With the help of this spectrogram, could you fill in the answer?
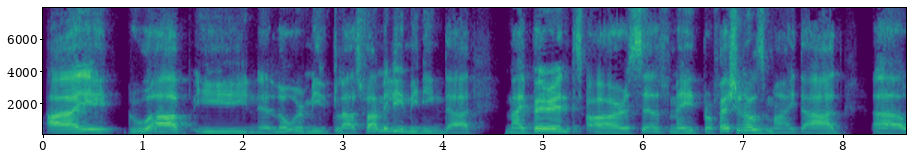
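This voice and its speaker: A middle-aged man from Argentina, a guest founder speaking over a video call and telling his story in a relaxed way, with frequent fillers. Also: medium pitch. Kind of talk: storytelling presentation.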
